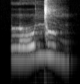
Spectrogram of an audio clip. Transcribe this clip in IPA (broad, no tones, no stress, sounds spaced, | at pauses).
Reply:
l o ŋ͡ǀ ũ m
